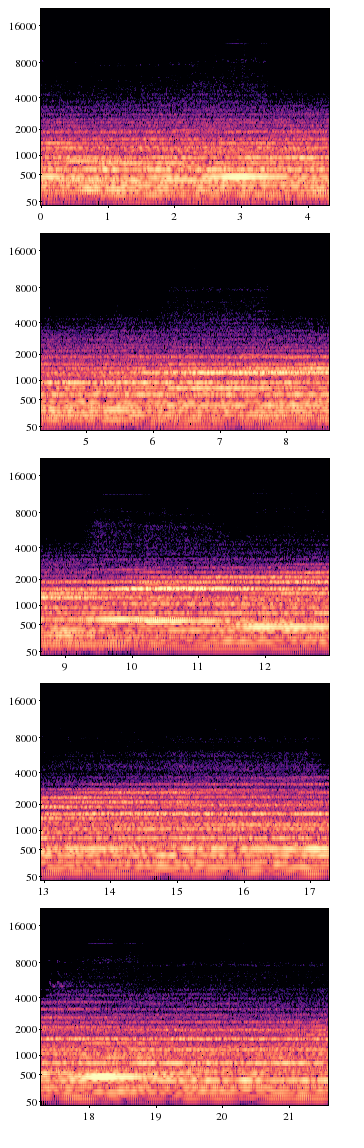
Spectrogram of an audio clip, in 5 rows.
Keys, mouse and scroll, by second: 0.0 middle click, 1.2 click, 2.0 click, 3.3 click, 3.9 click, 4.5 click, 6.3 s, 10.2 Tab, 11.1 Tab, 12.8 s, 19.3 middle click, 19.3 s, 21.1 r.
